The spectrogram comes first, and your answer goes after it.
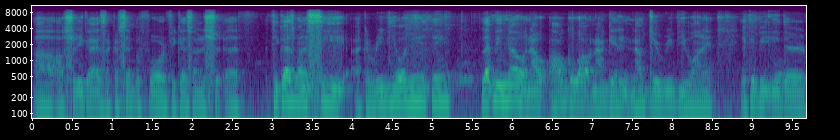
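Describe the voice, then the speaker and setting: Noticeable background noise sits under the recording. Over it, a man speaks very fast. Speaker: fishing video host. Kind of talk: casual vlog chat. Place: home room. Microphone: webcam.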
